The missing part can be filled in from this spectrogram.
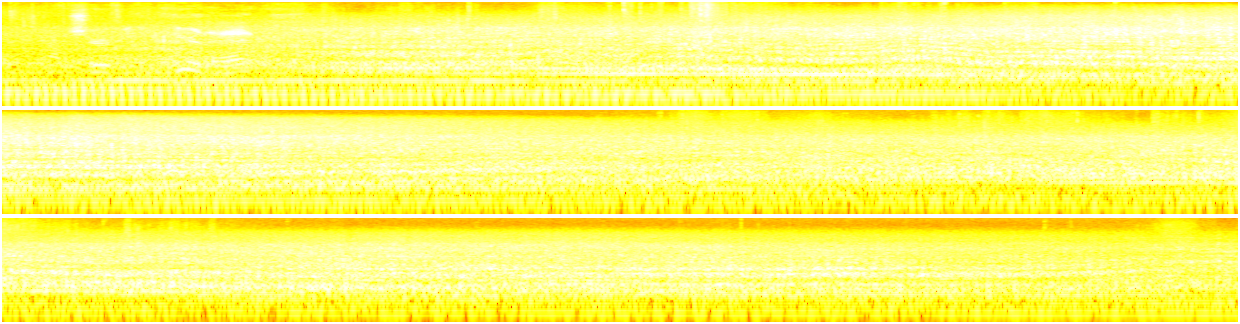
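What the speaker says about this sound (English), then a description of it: "Thought I heard a helicopter." A low engine drone with a rising and falling tonal sweep passes overhead, steady and fairly loud, consistent with a helicopter or aircraft flying by.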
